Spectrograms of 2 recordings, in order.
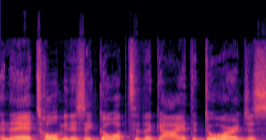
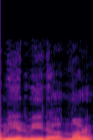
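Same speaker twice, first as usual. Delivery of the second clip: nervous, scared, halting mumble; 4 dB quieter than usual. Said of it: "I literally mumbled it. I was so scared".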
